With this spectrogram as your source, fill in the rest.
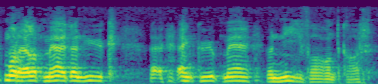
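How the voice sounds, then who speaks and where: An actor playing a poor, timid drunken apple peddler, stammering and pleading in a radio play. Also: male voice, on the high side, unhurried, a little mellow, dull audio, close to an everyday voice. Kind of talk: radio drama acting.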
